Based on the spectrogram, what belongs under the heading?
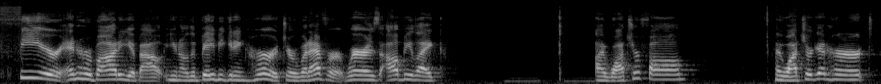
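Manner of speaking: ordinary talk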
